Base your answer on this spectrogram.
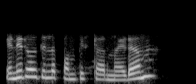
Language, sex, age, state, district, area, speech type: Telugu, female, 18-30, Andhra Pradesh, Nellore, rural, conversation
